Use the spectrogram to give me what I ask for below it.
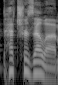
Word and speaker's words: Petrzela: We are so excited to introduce, this is the best name in the world, by the way, Natalia Petrzela.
